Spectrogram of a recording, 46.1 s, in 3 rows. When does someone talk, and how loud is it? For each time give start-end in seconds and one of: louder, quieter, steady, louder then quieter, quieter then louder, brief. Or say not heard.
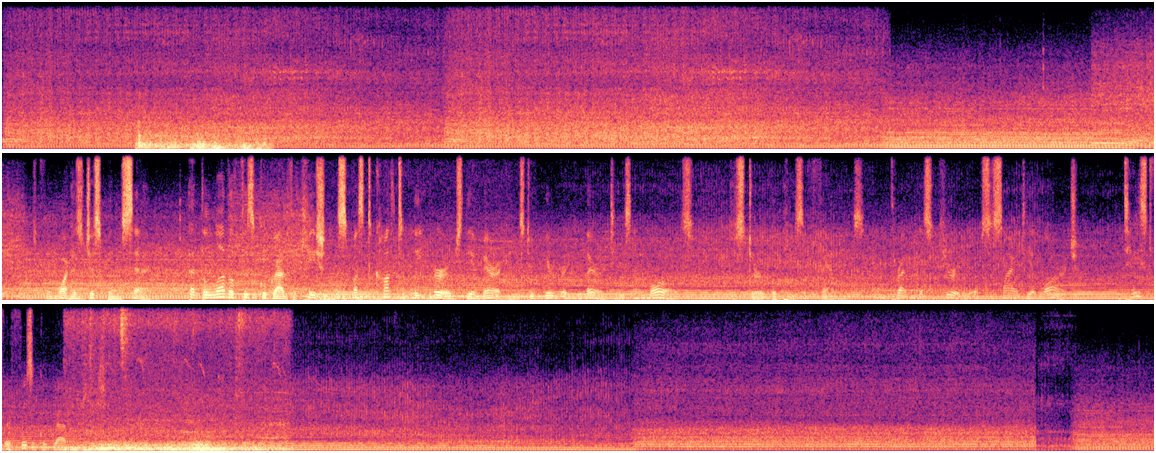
15.8-32.1 quieter.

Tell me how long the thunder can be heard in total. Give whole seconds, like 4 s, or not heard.
8 s.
